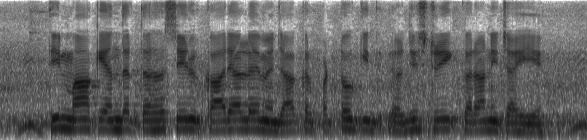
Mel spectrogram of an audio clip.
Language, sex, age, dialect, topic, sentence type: Hindi, male, 25-30, Marwari Dhudhari, banking, statement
